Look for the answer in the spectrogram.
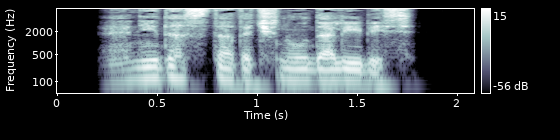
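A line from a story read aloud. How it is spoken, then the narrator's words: Whisper. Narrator (Russian): шепотом сообщает он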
